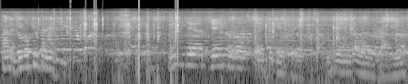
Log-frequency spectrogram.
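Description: Wrapping paper crinkling and tearing as a small gift is unwrapped by hand, with a few sharp crackles in the first half, under voices talking in the room.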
